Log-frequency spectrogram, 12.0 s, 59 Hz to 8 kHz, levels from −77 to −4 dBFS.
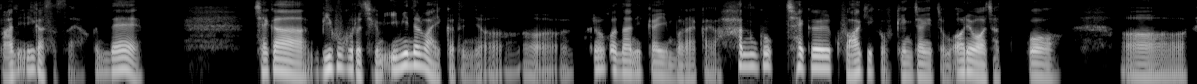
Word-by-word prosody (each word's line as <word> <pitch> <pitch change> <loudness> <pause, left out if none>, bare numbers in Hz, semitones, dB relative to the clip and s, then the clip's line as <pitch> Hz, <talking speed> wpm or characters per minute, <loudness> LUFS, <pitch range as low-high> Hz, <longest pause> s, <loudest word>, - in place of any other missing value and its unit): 많이 100 +3 -1
읽었었어요. 135 -2 -4 0.2
근데 130 -5 +1 1.1
제가 120 -5 +5
미국으로 145 -3 +2
지금 105 +1 -4
이민을 175 +6 +5
와 135 -9 +2
있거든요. - - -9 0.4
어 - - -7 0.4
그러고 70 - -1
나니까 115 -2 -1
이 100 -1 -1
뭐랄까요 90 -1 -7
한국 170 0 -1
책을 150 -1 +5
구하기가 115 +2 -1
굉장히 100 -1 -2
좀 - - -10
어려워졌고 100 -4 +1 0.6
어 95 +1 -4
115 Hz, 275 characters per minute, -26 LUFS, 100-140 Hz, 1.1 s, 제가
